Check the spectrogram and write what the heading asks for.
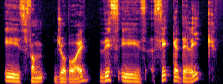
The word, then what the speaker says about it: Psychédélique: This is Psychédélique. I'm trying to pronounce it in the French way, but I'm sure it's butchered.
